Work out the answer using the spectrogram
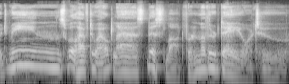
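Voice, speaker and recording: This put-on character voice has lively intonation and a fairly slow pace. The recording is very clean, with a silent background. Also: man, medium pitch for a man. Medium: read story. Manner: hushed, calm, confident.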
